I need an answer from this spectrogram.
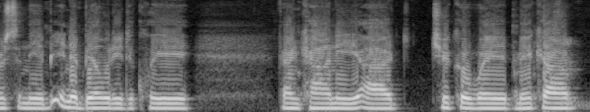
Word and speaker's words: Chukwuemeka: It was put back in by Gross, and the inability to clear Vankani Chukwuemeka. Chukwuemeka. That's the one. I'll get his pronunciation right by the end of the season, I promise.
